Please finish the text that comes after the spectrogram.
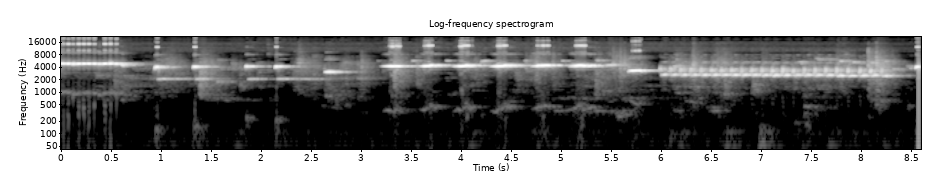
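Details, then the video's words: Russian canary from a breeder in Miami, Florida, singing for training: a varied sequence of clear whistled notes, short repeated chips, pulsed phrases of about ten quick notes, then a long rapid rolling trill to the end. "Melodies Russian Canary Bird Sounds"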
